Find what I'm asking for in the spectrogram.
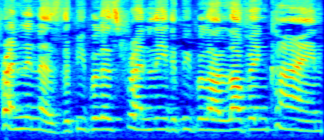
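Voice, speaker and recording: Fairly high in pitch, a woman's voice comes through in a bright, sharp tone with a Trinidadian accent. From Trinidad and Tobago. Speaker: inspirational speaker. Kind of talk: motivational talk. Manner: repetitive, emphatic.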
